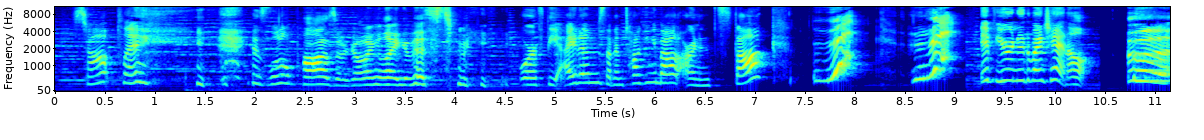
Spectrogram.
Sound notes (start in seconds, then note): 1.4 chuckles; 7.7 bleches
